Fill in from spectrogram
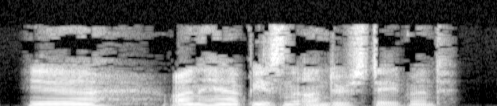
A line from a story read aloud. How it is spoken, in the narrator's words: Wong sighed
